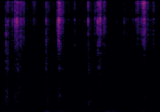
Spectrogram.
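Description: Glossy magazine paper being torn by hand along an edge, a series of faint small rips and crackles.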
